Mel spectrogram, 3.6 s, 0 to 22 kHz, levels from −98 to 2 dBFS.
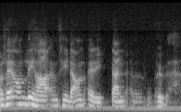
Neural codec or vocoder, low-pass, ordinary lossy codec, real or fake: none; 19.8 kHz; Opus, 24 kbps; real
